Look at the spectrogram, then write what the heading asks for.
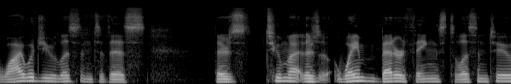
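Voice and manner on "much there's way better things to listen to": normal talking voice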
